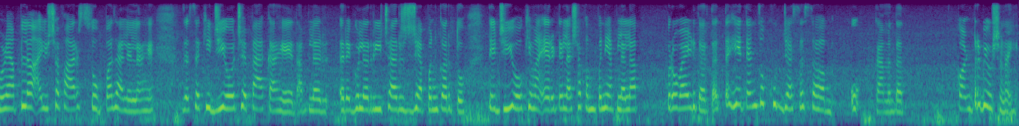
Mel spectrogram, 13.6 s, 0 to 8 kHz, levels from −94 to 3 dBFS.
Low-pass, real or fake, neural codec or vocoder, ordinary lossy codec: 7.2 kHz; real; none; none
